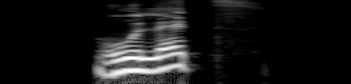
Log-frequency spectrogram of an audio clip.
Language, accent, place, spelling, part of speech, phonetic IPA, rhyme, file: German, Germany, Berlin, Roulettes, noun, [ʁuˈlɛt͡s], -ɛt͡s, De-Roulettes.ogg
- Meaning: plural of Roulette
